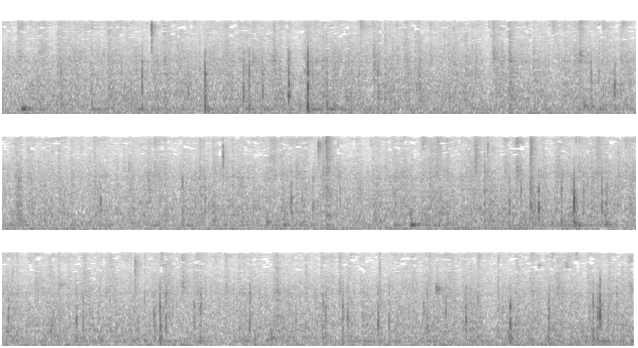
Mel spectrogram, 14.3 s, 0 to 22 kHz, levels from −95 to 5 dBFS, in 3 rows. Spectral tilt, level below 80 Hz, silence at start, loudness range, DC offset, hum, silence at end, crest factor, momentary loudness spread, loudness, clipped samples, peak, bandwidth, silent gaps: -3.5 dB/octave; -58 dBFS; 0 s; 3 LU; under 0.1%; none; 0 s; 32 dB; 6 LU; -45 LUFS; under 0.1%; -12 dBFS; 11.5 kHz; none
